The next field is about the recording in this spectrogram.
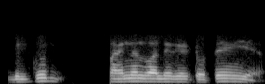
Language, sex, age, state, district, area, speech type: Urdu, male, 60+, Uttar Pradesh, Gautam Buddha Nagar, urban, conversation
